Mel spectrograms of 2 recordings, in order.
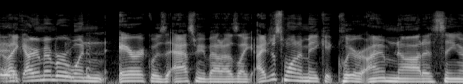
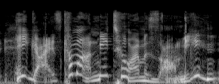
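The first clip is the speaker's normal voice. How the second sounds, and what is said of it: Goofy Shaggy-like cartoon character voice. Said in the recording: “You did have kind of a crazy voice ... very Scooby-Doo-esque ... Like Shaggy or something.”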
